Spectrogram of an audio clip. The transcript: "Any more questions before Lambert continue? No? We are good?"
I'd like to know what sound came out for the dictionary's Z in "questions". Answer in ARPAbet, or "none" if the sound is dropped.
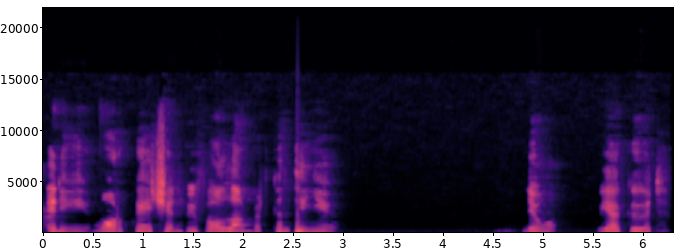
none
